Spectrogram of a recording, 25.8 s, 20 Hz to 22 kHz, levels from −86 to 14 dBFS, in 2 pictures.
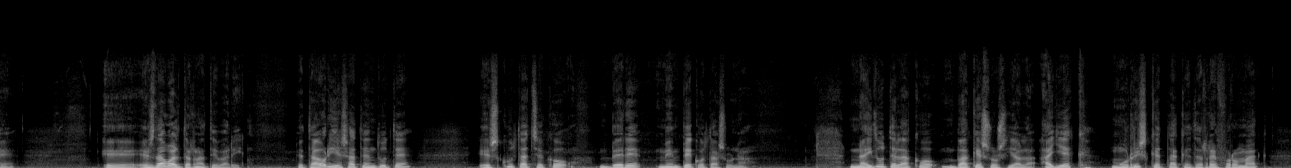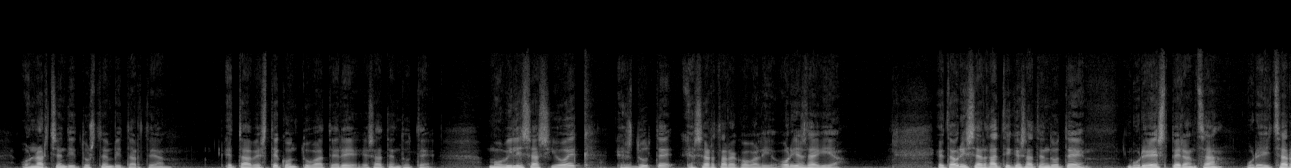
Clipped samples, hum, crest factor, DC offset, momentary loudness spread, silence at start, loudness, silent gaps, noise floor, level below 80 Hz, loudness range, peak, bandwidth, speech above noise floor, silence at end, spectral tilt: under 0.1%; none; 18 dB; under 0.1%; 13 LU; 0 s; -23 LUFS; none; -53 dBFS; -46 dBFS; 5 LU; -4 dBFS; 11.5 kHz; 32 dB; 0 s; -8 dB/octave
